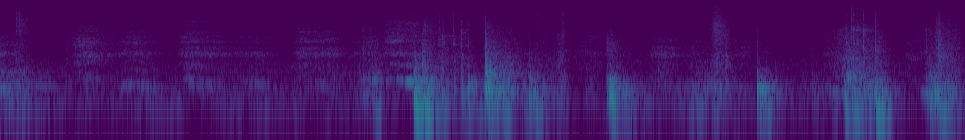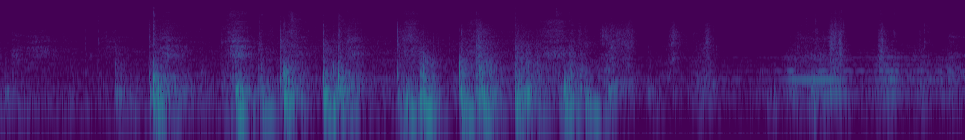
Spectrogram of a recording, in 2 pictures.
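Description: Irregular heavy thumps and knocks of footsteps and scuffling on a wooden staircase as one person hauls another down it, over background film music.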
